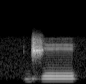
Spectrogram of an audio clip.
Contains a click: no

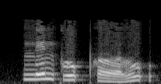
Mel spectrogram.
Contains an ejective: no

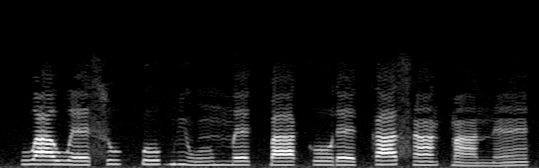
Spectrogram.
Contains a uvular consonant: no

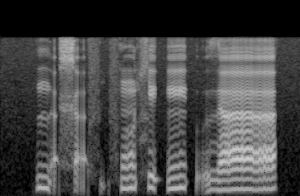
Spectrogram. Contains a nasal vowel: yes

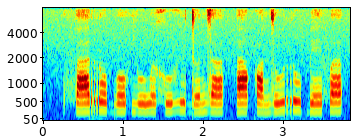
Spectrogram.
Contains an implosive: yes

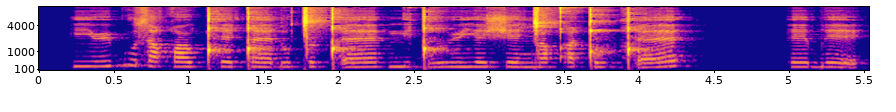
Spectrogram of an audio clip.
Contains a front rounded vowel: yes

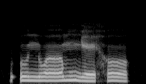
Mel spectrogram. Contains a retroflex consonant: no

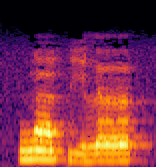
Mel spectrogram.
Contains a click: no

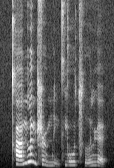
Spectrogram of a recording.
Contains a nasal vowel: no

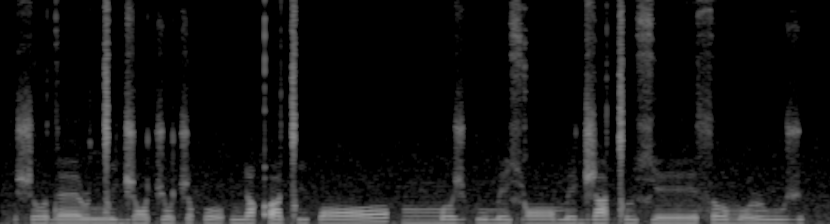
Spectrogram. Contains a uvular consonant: yes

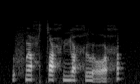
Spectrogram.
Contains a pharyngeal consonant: yes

